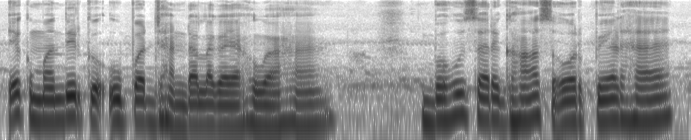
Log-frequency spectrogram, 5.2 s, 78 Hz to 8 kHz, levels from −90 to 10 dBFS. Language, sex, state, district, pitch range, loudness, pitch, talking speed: Hindi, male, Jharkhand, Palamu, 135-155 Hz, -13 LUFS, 150 Hz, 160 wpm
